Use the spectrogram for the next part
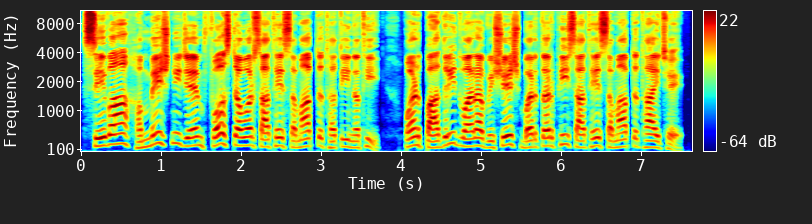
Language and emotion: Gujarati, neutral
